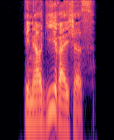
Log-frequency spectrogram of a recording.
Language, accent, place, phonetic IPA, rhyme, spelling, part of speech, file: German, Germany, Berlin, [enɛʁˈɡiːˌʁaɪ̯çəs], -iːʁaɪ̯çəs, energiereiches, adjective, De-energiereiches.ogg
- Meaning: strong/mixed nominative/accusative neuter singular of energiereich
